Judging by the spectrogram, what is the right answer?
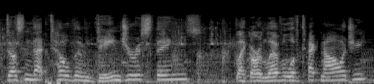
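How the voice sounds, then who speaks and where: Man acting as cocky young space pilot, teasing younger brother, higher male voice, game cutscene, music behind. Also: moderate pace, lightly acted. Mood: curious. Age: young adult. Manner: cocky, wisecracking.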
